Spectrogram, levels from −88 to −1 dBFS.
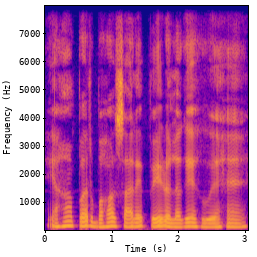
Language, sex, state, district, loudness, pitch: Hindi, male, Jharkhand, Palamu, -17 LUFS, 130 Hz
